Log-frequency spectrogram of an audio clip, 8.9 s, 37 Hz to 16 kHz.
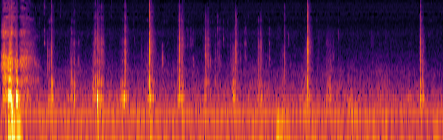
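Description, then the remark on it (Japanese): A loud bite into a hard chocolate-coated ice bar that is about 30 percent chocolate, followed by steady crunchy chewing: sharp, crackling crunches repeating roughly every half second over a faint low hum, with no talking. “ゴリッゴリのアイスバー音”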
